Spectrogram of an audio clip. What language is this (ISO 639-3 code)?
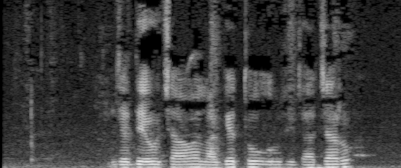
lrk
